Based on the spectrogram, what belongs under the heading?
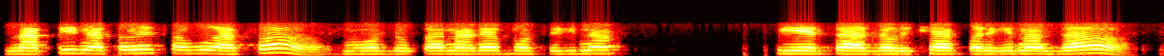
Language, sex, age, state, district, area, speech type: Odia, female, 60+, Odisha, Angul, rural, conversation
